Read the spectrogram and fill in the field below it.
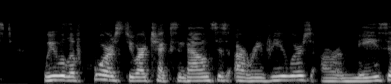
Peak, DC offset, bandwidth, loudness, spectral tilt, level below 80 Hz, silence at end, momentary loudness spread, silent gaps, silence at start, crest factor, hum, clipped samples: -8 dBFS; under 0.1%; 7.6 kHz; -23 LUFS; -7.5 dB/octave; -72 dBFS; 0 s; 8 LU; none; 0 s; 14 dB; none; under 0.1%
